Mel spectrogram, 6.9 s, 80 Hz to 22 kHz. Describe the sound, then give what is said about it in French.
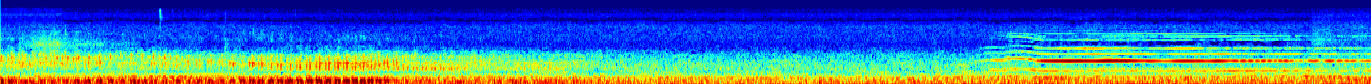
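Humpback whale song echoes underwater, a long rising moan early on, then tonal calls with harmonics near the end, all over a steady low ocean rumble with deep, spacious reverberation caused by the depth of the water. “Là, par exemple, sur, cet enregistrement, on peut entendre euh, une, réverbération qui est due à la profondeur de l'eau donc contrairement à mes enregistrements à Madagascar qui sont faits dans 30-40 mètres de profondeur,”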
